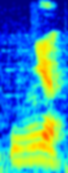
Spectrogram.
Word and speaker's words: nh: to talk about is the NH sound, which is nha in Portuguese. Nha. Take for example the word banho. Banho. This nha sound is hard to pronounce because it's hard to imagine how this NH will be pronounced like nha. But that's pretty simple actually. All you have to do is press your tongue up against your palate and just say it nha. Nha.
